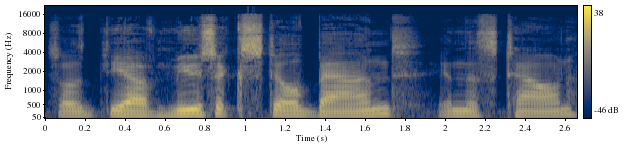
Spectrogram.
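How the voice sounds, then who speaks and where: In a normal speaking voice, the speaker goes at a fairly slow pace, recorded with a dry, close sound and no echo. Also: man. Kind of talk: casual chat.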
